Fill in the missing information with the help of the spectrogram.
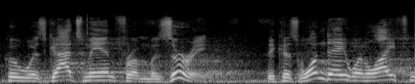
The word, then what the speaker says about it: Missouri: And whenever we see a Missouri, that's how they say it there, it's Missouri, not Missouri.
